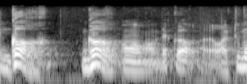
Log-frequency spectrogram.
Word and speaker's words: Gore: Et c'est intéressant qu'au niveau de la bonne prononciation juive, un guimel avec le dagesh, avec le point tonique, c'est G, mais sans c'est R. Donc tu dis Gore.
